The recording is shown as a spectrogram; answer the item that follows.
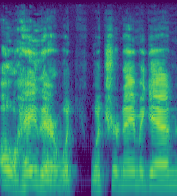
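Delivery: play-acted snide, faux-friendly tone. Speaker acts out a remark once made just to be snarky, mock-snarky greeting. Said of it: "just to be snarky or sarcastic".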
